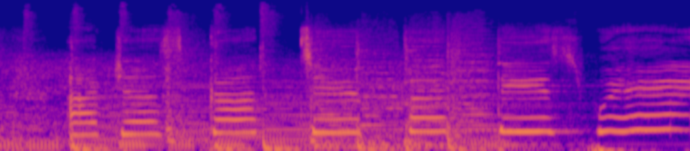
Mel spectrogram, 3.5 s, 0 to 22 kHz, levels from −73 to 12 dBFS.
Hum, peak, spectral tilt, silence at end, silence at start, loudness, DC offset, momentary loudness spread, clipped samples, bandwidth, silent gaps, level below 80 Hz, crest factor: none; -6 dBFS; -4 dB/octave; 0 s; 0 s; -21 LUFS; under 0.1%; 3 LU; under 0.1%; over 20 kHz; none; -32 dBFS; 16 dB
